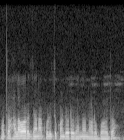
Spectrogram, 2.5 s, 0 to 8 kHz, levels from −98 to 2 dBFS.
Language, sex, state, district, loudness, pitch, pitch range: Kannada, male, Karnataka, Bangalore, -18 LUFS, 115 Hz, 105-125 Hz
